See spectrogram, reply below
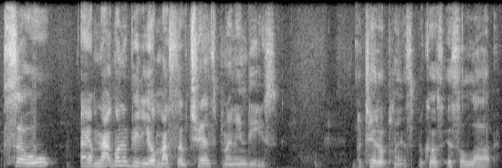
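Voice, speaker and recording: A gardening vlogger gives a casual home video tour of her small makeshift indoor greenhouse, filmed on a handheld phone. Her voice is on the low side, a little slow and mellow, and she's chatty and meandering with lots of ums, over slight background noise.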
